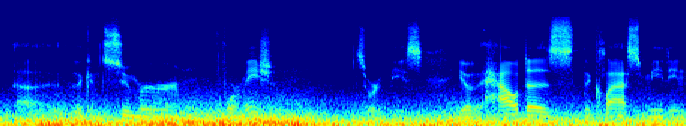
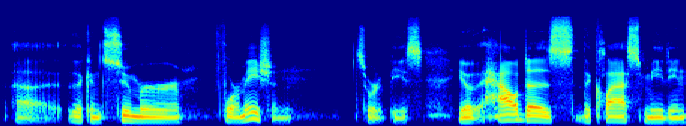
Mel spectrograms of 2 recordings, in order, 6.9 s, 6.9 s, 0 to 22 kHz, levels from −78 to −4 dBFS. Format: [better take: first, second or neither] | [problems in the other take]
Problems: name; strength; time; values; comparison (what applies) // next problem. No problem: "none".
second | low rumble; loud; throughout; 5 dB below the speech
